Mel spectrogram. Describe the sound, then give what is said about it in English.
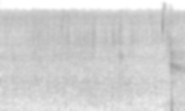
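Light drizzle starting to fall hisses softly and steadily, a faint, even wash of fine rain with one brief sharper tap near the end. No voices. “I think I've arrived, I write in my notebook as the drizzle starts to come.”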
